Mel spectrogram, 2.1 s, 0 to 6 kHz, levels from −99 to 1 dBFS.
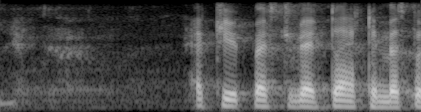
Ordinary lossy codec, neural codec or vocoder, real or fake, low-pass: none; autoencoder, 22.05 kHz, a latent of 192 numbers a frame, VITS, trained on one speaker; fake; 5.4 kHz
